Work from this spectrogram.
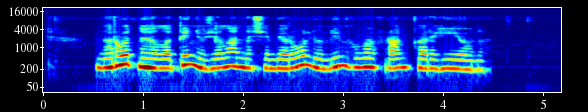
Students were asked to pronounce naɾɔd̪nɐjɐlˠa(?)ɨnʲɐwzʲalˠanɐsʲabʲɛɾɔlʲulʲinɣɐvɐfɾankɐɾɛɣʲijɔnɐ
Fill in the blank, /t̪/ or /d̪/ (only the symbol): t̪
